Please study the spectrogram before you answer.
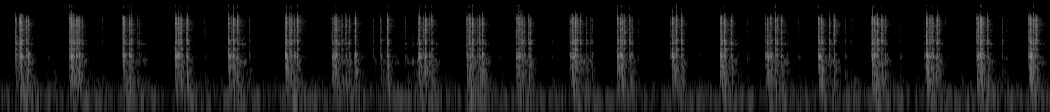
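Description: A fingernail taps the frosted logo area of a hollow, lavender, diamond-textured plastic cold cup. Twenty-five short, bright, clicky taps fall at roughly two per second in a loose, uneven rhythm, each dying away almost instantly over a faint low hum.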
